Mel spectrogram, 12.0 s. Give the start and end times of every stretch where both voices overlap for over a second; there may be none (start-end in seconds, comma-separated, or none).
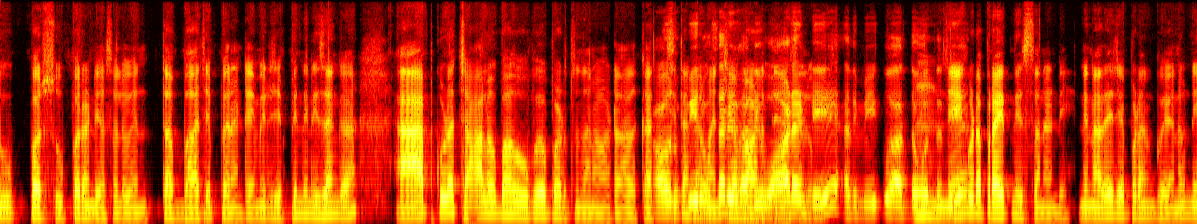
6.6-8.1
